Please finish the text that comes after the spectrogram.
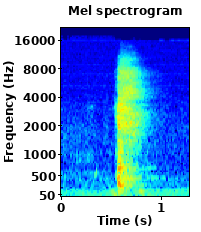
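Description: sneeze

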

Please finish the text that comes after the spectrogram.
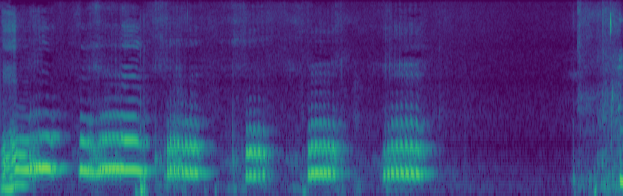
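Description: pigeons cooing

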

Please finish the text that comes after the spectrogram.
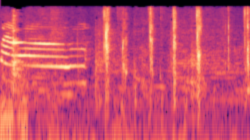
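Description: cat meowing

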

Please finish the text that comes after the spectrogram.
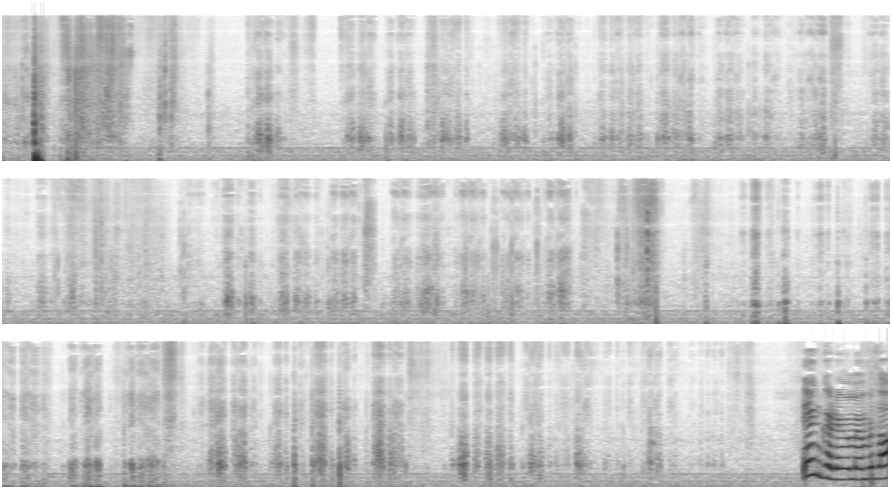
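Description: pencil writing on paper

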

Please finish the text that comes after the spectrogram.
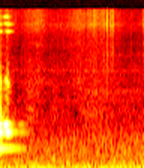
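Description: phone notification ding

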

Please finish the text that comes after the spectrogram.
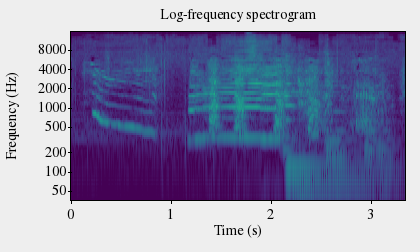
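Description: dogs barking

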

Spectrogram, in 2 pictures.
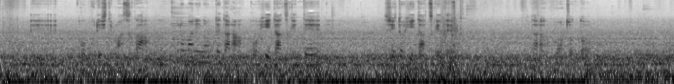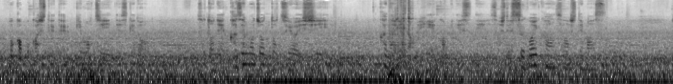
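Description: inside a car

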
